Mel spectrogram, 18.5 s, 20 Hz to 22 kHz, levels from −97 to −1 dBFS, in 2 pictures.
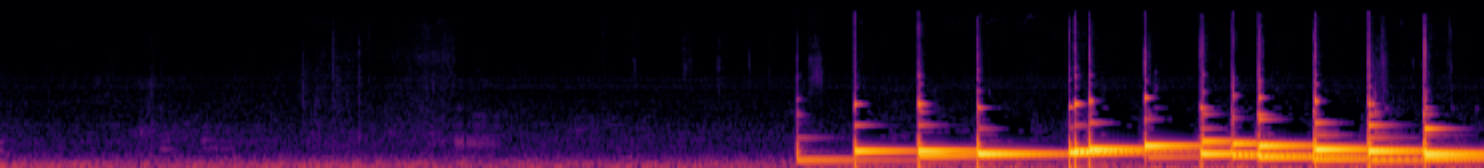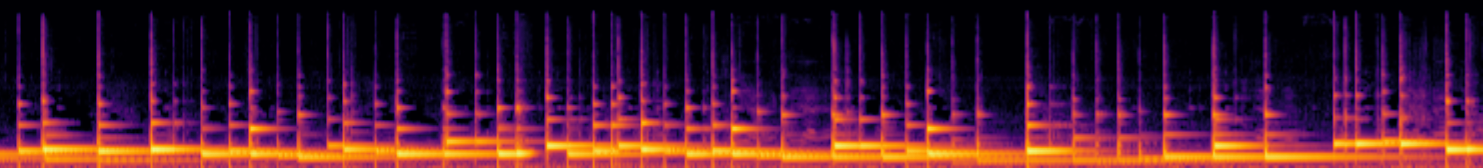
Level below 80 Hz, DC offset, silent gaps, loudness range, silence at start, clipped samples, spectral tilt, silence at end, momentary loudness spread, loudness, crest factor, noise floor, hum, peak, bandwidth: -48 dBFS; under 0.1%; none; 8 LU; 5 s; under 0.1%; -8.5 dB/octave; 0 s; 8 LU; -18 LUFS; 16 dB; -60 dBFS; none; -2 dBFS; 8.4 kHz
